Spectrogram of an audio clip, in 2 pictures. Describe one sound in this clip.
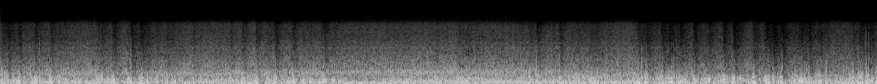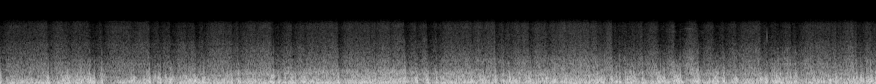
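Wind rushes loudly past a moving vehicle.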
